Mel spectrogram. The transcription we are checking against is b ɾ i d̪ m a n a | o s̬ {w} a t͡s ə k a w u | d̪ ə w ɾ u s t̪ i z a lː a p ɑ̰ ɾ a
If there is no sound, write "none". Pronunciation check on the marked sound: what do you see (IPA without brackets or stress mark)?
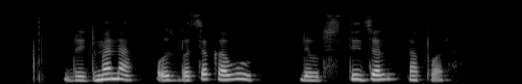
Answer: b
